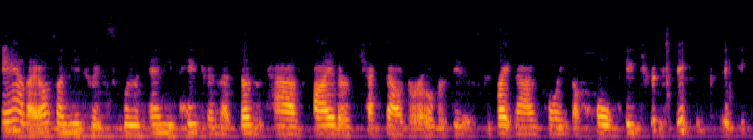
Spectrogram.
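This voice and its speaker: A woman's voice: mid-range voice, fairly even intonation, fairly quick, hardly any pauses. Woman through a tunnel-like, muffled mic. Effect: muffled tunnel-like sound from a bad microphone. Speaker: library staff member asking a question. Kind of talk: casual online meeting question. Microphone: poor computer microphone on a video call. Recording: tinny, muffled call audio with faint noise.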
